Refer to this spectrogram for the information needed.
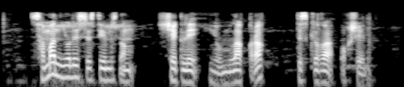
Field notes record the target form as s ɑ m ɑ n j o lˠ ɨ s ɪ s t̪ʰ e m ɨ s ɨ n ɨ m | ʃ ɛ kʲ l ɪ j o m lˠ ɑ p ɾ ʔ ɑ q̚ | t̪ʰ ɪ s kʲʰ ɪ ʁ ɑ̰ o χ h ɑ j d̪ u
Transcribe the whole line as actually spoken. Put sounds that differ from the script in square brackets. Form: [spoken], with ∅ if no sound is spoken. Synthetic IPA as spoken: s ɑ m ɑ n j o lˠ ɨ s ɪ s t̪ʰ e m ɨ s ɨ n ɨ [ŋ] | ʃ ɛ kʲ l ɪ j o m lˠ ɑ [q] ɾ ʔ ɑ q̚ | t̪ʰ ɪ s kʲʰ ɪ ʁ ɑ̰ o χ [ʃ] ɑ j d̪ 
